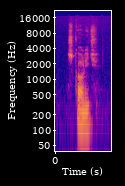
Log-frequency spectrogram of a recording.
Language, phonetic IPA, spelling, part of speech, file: Polish, [ˈʃkɔlʲit͡ɕ], szkolić, verb, LL-Q809 (pol)-szkolić.wav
